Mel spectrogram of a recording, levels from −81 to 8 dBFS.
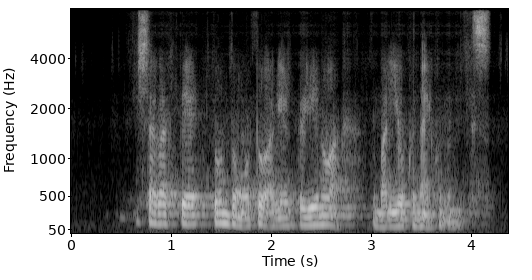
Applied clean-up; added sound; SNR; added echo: neural separator model SepFormer DNS4.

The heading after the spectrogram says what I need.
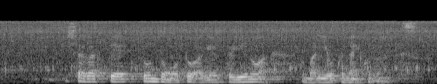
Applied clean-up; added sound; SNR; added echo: none; Water tap, faucet / Water; 5 dB; reverberation time 0.8 s.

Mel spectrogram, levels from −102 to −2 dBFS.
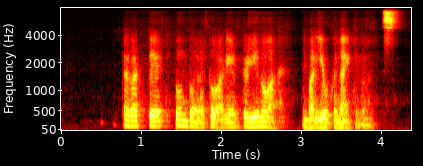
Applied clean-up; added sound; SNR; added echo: neural mask model DeepFilterNet 3.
